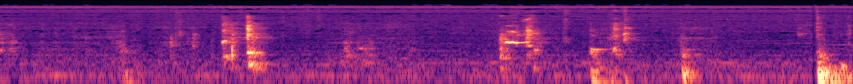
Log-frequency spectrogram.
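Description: A few sparse, irregular knocks and clicks as a car's rear differential is eased down out of its mounts on a floor jack, metal parts shifting and bumping as it drops.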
